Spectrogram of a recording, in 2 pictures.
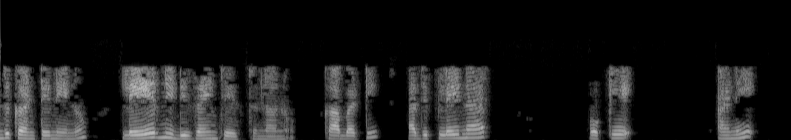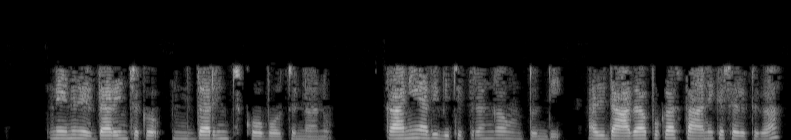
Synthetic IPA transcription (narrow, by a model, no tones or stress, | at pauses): end̪ukɐɳʈe̞ːne̞ːnu | leːjɐɾniɖid͡ʒɐjnt͡ʃe̞ːst̪unːaːnṵ | kaːbɐʈːi | ɐd̪ipleːnɐɾ | oːke̞ː | ɐni | ne̞ːnuniɾd̪ʱaːɾit͡ʃɐniɾd̪ʱaːɾiɲt͡ʃu̥kɔːboːt̪unːaːnu | kaːniːɐd̪iʋit͡ʃit̪ɾɐŋɡaːuɳʈund̪ḭ | ɐd̪id̪aːd̪aːpuɡaːst̪ʰaːnikɐʃɐɾut̪uɡaː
